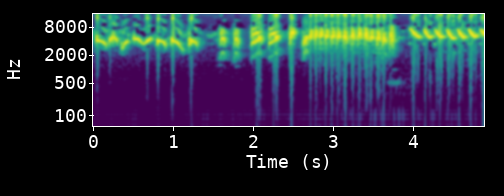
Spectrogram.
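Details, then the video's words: White-eye 'nembak' song, a tutor recording for baiting birds into song: wavering whistled notes, clipped chirps, a fast buzzy rattle, then an evenly repeated series of high descending chirps. "Masteran pleci nembak"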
